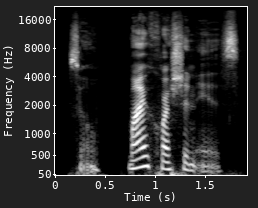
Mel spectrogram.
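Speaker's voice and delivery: ordinary delivery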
